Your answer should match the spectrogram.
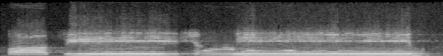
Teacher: الكتاب المبين. السين والميم ست حركات مدهم أطول من اللي مديت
